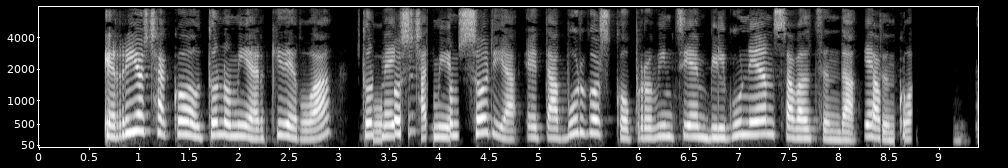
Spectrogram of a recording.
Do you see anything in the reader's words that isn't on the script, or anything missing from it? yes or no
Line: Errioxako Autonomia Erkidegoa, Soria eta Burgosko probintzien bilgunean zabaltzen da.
yes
